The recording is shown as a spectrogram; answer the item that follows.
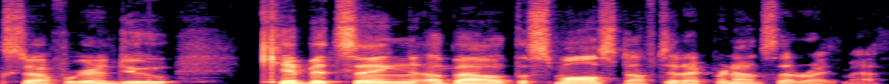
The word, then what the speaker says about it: kibitzing: about the big stuff, we're going to do kibbitzing about the small stuff. Did I pronounce that right, Matthew?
